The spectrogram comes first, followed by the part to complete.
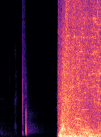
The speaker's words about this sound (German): Die Fenster des Wintergartens explodierten.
